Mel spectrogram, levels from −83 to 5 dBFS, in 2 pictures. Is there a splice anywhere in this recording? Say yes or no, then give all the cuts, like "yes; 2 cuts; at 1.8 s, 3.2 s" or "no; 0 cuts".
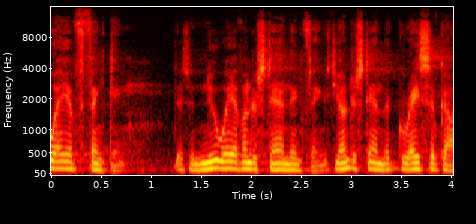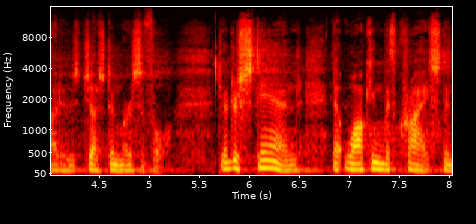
no; 0 cuts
